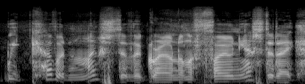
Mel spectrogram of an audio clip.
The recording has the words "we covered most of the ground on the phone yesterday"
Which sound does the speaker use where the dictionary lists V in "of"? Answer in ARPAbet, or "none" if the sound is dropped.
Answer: V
